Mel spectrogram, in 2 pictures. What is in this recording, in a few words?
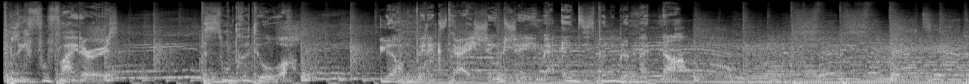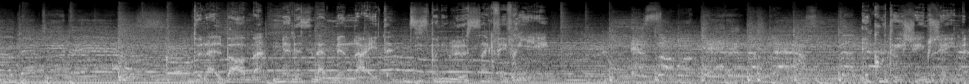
french canadian commercial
